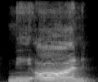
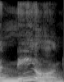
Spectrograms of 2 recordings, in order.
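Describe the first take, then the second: First: The stress is on the second syllable. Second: The stress is on the first syllable. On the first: The speaker calls it wrong. "do you say, "Oh, Mom, I need to wear my neon shirt today"? No, you don't" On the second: The speaker calls it right. "You say, "Mom, I need to wear my neon shirt today,""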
